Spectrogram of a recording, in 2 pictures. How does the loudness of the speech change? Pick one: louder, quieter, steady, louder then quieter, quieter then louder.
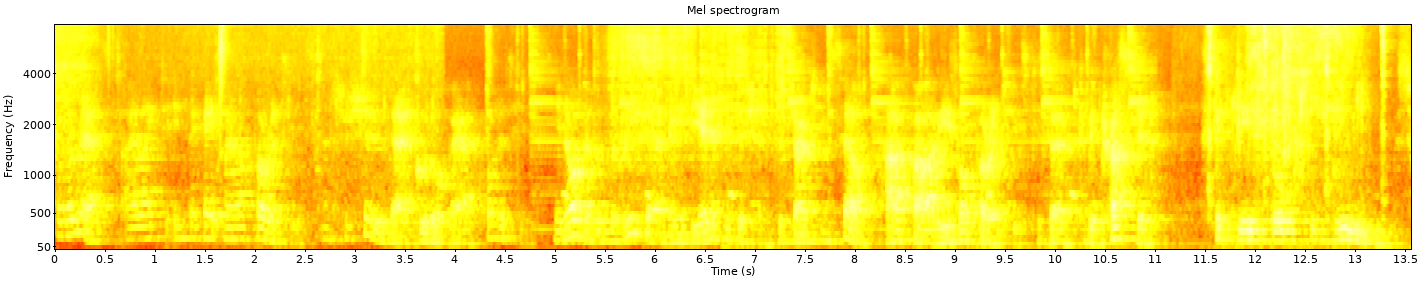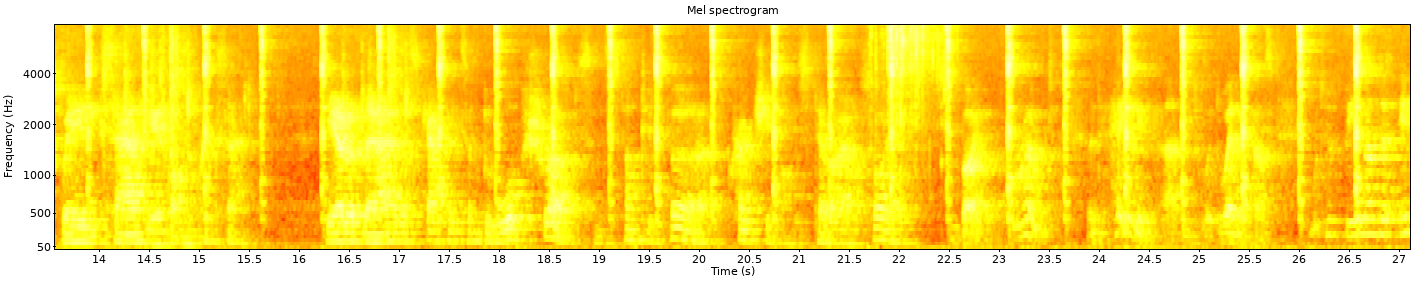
louder then quieter.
